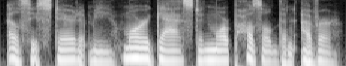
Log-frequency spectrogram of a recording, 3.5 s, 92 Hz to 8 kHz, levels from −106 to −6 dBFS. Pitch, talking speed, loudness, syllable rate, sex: 130 Hz, 190 wpm, -17 LUFS, 5.0 syllables/s, female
